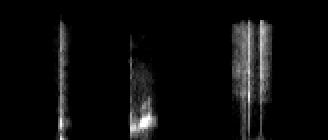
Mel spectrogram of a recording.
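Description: Sound effects of an animated TV-channel logo ident: a short low thump about half a second in, a pitched plop about a second in, and a brief hiss that swells near the end as the logo appears.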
